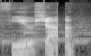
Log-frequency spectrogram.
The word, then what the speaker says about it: fuchsia: native English speaker, It's definitely not fuchsia. fuchsia. It's fuchsia. Trust us, first English speakers. We sadly know this language. It's unfortunate that we know this language, but we do. It's pronounced fuchsia.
